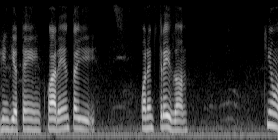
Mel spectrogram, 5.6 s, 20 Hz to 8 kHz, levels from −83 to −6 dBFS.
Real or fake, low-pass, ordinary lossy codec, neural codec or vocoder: fake; 7.2 kHz; Opus, 16 kbps; autoencoder, 48 kHz, 128 numbers a frame, DAC-VAE, trained on Japanese speech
